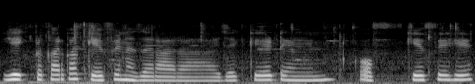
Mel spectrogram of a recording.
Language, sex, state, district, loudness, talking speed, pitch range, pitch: Hindi, female, Madhya Pradesh, Dhar, -19 LUFS, 140 wpm, 190-220 Hz, 210 Hz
